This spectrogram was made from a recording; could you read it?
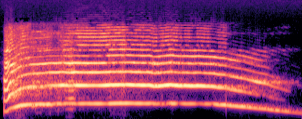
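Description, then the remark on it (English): A person imitates a hound dog's howl in one long, loud, sustained call lasting about three seconds, rising at the start and sliding down in pitch as it fades out. “this is where you get to close us out with your best old hound dog howl.”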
